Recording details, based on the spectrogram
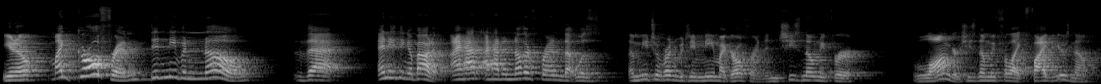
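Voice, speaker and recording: A young man with a naturally high, bright voice chats on a podcast, worn out after a long day. He rambles and restarts his sentences, trailing off mid-thought. The room around him rings with echo. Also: expressive, fairly quick. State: tired from working all day. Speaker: podcast co-host. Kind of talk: casual podcast chat. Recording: echoey room.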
